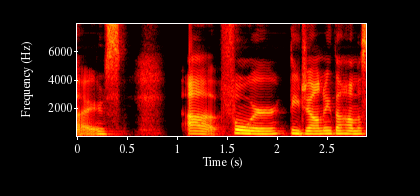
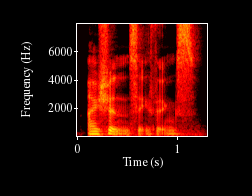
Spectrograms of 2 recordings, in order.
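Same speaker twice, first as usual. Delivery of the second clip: ordinary talk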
